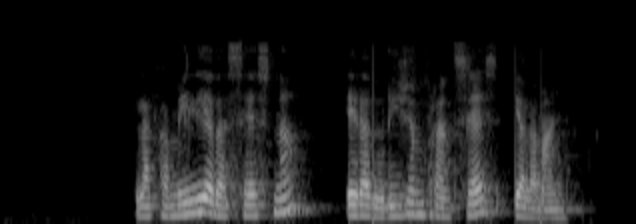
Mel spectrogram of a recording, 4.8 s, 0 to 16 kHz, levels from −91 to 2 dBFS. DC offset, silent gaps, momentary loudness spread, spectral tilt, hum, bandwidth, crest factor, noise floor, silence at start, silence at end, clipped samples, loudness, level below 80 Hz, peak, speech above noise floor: under 0.1%; none; 11 LU; -6 dB/octave; none; 8 kHz; 18 dB; under -90 dBFS; 1 s; 0.5 s; under 0.1%; -40 LUFS; -78 dBFS; -22 dBFS; over 51 dB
